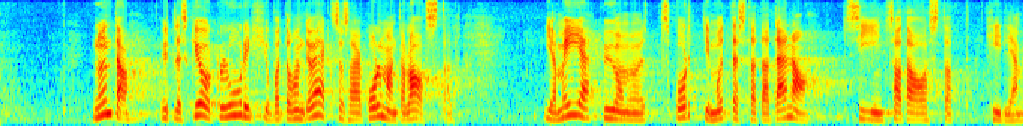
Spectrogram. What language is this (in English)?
Estonian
